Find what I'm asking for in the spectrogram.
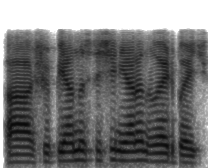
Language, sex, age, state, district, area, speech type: Kashmiri, male, 30-45, Jammu and Kashmir, Pulwama, rural, conversation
